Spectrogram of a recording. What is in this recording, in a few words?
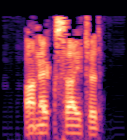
"unexcited", english; adjectives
